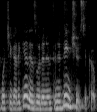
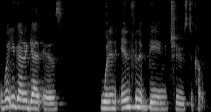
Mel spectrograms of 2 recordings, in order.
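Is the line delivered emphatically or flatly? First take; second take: flatly; emphatically. First: It is said casually, with little emphasis. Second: It is said with strong, dramatic emphasis.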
